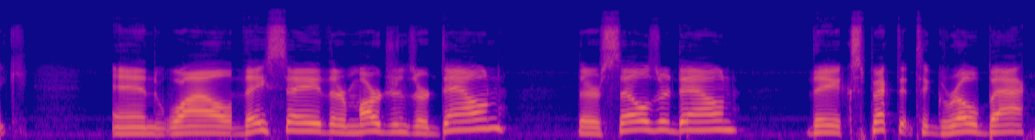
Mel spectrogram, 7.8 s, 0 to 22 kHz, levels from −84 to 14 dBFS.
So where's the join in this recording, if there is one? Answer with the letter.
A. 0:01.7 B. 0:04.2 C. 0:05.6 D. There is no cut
A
